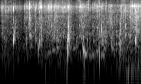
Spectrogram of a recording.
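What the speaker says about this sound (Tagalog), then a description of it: "ang sarap ng ilog. Sarap maligo." Water splashing and sloshing as people bathe in a river along a remote mountain trail, with repeated short splashes in an irregular rhythm, close by and moderately loud, and brief voices in the background.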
